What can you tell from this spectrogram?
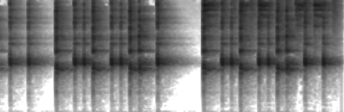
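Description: Intro jingle of quick, clicky percussion hits, about four a second, each with a short bright ring, pausing for half a second about two and a half seconds in before carrying on.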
